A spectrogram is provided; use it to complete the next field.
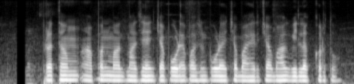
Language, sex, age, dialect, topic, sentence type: Marathi, male, 25-30, Standard Marathi, agriculture, statement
